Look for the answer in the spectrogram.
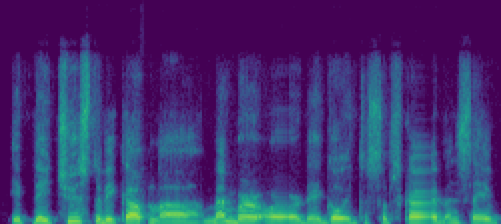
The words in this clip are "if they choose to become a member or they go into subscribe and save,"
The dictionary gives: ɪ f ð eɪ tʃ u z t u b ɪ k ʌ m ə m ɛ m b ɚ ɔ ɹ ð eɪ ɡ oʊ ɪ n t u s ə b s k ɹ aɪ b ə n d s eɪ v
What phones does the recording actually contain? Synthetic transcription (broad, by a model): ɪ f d eɪ tʃ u s t u b ɪ k ʌ m ə m ɛ m b ɚ ɔ ɹ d eɪ ɡ oʊ ɪ n t u s ə b s k ɹ aɪ b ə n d s eɪ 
